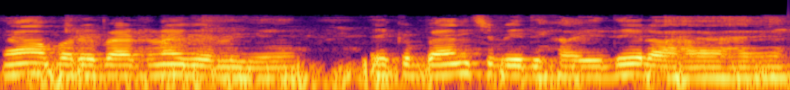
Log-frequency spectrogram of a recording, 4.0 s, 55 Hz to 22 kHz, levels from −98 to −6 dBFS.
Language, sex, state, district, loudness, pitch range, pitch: Hindi, male, Haryana, Jhajjar, -15 LUFS, 130-155 Hz, 145 Hz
